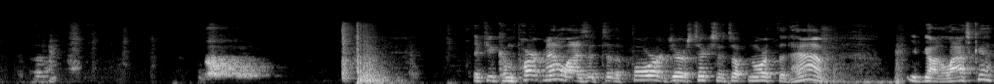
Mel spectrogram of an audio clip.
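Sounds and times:
speech: 0:00.4 - 0:00.8, 0:04.7 - 0:08.5, 0:09.1 - 0:09.9
dog barking in another room: 0:02.0 - 0:02.8.

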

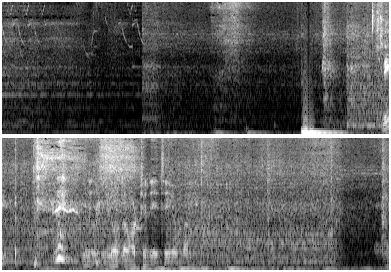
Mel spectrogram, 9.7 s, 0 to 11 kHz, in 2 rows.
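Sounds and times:
coffee machine whirring and humming: 0:04.0 - 0:09.6
speech: 0:04.8 - 0:07.5.

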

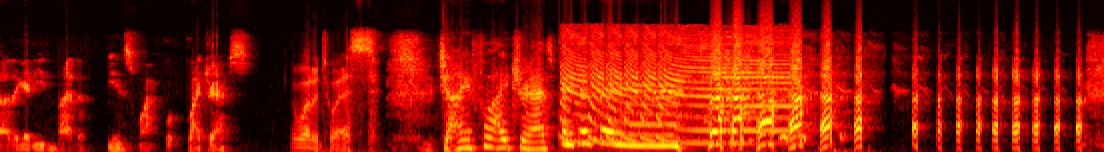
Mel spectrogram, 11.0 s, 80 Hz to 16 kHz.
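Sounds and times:
speech: 0:00.1 - 0:11.0
voice imitating an air horn: 0:05.6 - 0:08.1
short laughing bursts: 0:06.1 - 0:08.8.

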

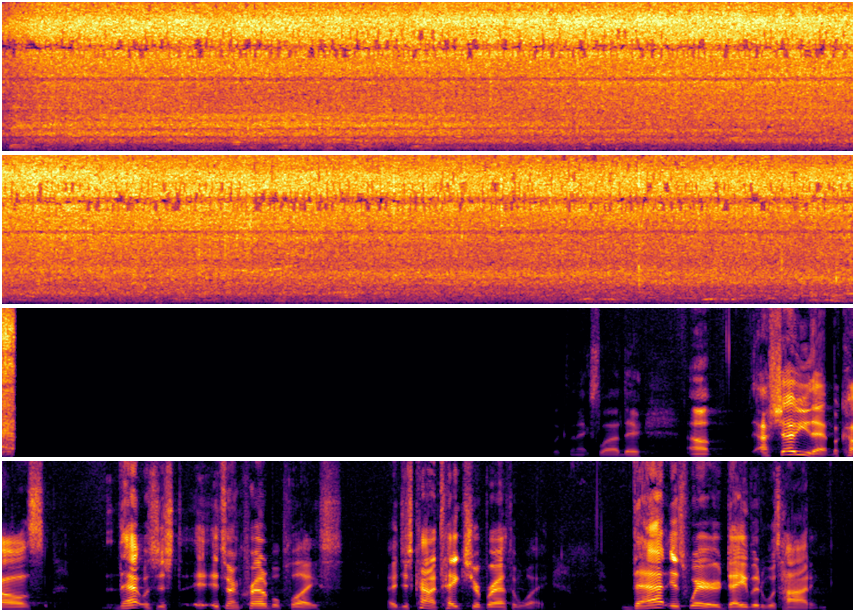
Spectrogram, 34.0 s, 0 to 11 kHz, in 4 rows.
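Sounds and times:
waterfall rushing water: 0:00.0 - 0:17.2
speech: 0:22.7 - 0:31.1, 0:31.8 - 0:33.8.

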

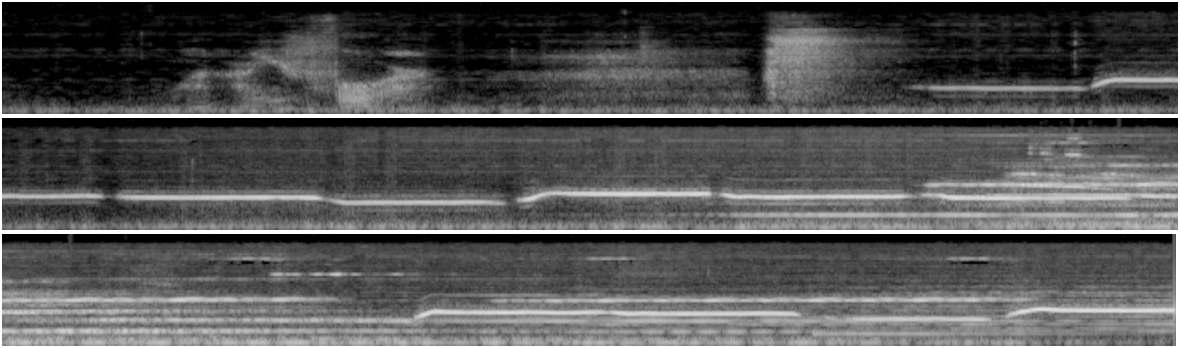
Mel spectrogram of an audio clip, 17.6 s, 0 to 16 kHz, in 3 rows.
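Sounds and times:
steady low hum: 0:00.0 - 0:17.6
speech: 0:01.2 - 0:02.3
breathy burst: 0:02.7 - 0:04.6
whistle tones activating a machine: 0:04.5 - 0:17.6
layered chiming tones: 0:09.4 - 0:17.6.

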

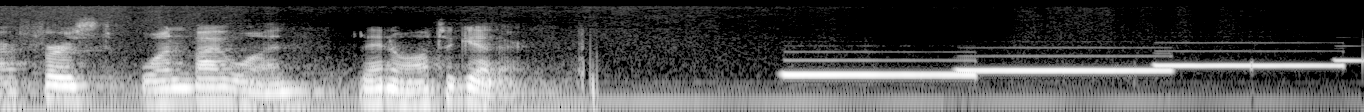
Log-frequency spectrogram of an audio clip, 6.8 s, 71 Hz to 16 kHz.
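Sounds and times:
faint low hum: 0:00.0 - 0:06.8
speech: 0:00.2 - 0:02.7
electronic tones from a reading machine for the blind: 0:03.9 - 0:06.8.

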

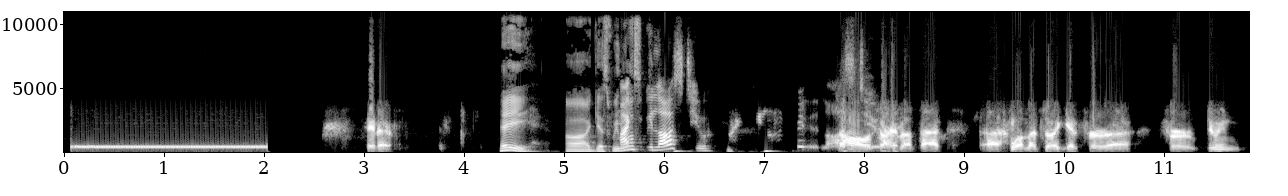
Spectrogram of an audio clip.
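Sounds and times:
steady telephone tone as a call is placed to a cell phone: 0:00.0 - 0:02.1
speech: 0:03.0 - 0:03.4, 0:04.4 - 0:06.8, 0:07.7 - 0:11.8.

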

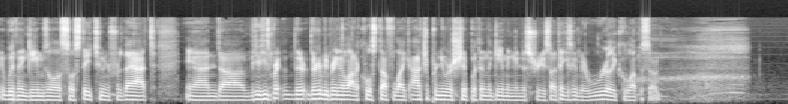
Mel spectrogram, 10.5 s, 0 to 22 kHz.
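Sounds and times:
speech: 0:00.0 - 0:09.1
excited gasp: 0:08.5 - 0:10.0.

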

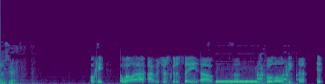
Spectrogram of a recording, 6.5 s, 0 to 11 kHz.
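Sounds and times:
speech: 0:00.1 - 0:00.5, 0:01.8 - 0:06.4
shifting telephone dialing tones: 0:04.3 - 0:06.0.

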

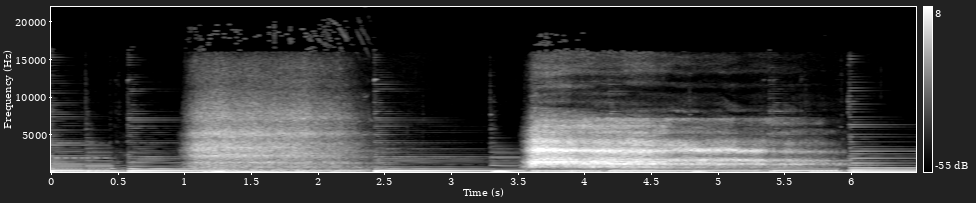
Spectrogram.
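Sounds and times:
soft sustained music: 0:00.9 - 0:06.4
dragon taking a deep breath in a dark cave: 0:01.0 - 0:02.6, 0:03.6 - 0:06.2.

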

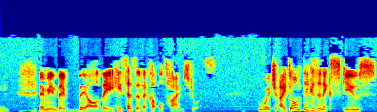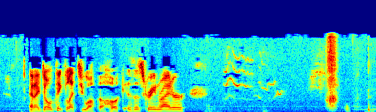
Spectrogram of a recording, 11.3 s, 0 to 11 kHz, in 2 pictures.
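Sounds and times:
speech: 0:00.0 - 0:03.2, 0:03.9 - 0:08.8, 0:10.6 - 0:11.1
house cat giving warbling chirps and mews: 0:09.0 - 0:10.7.

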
